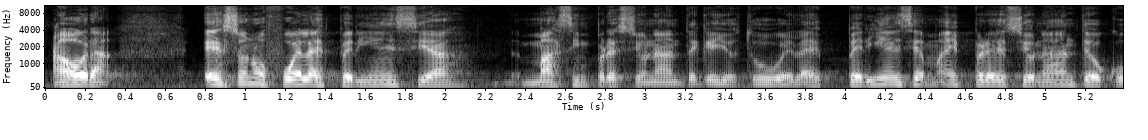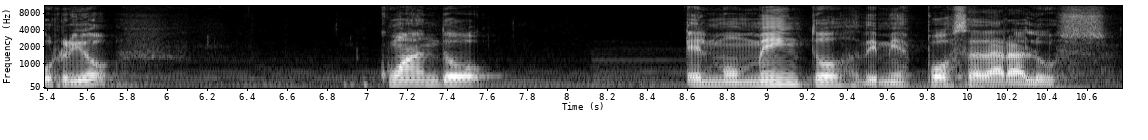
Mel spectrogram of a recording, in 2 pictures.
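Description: Male pastor, young, storytelling sermon, slightly high voice, soft music beneath. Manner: storytelling, swings from loud to soft and slow.

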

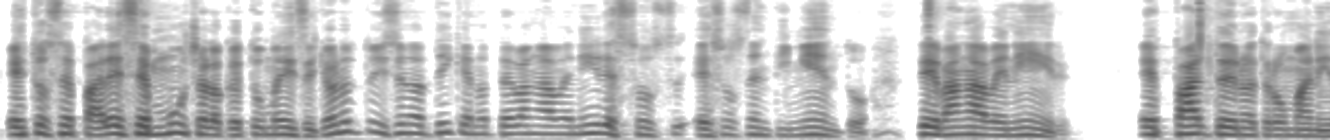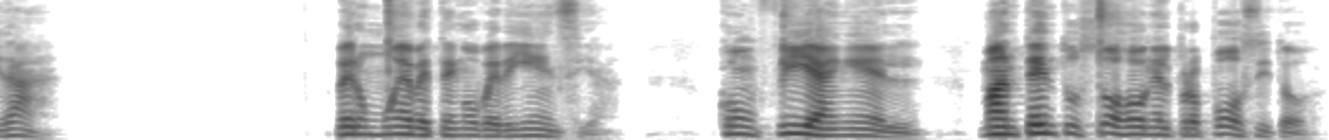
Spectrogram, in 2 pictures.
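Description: A man preaching a sermon emphatically, repeating phrases and swinging between loud declarations and hushed, reflective passages. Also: a little high, a little fast, no echo. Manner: mixes in English phrases.

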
